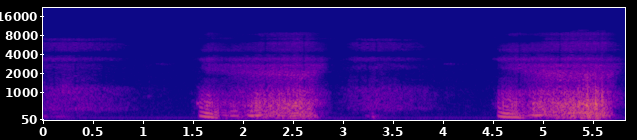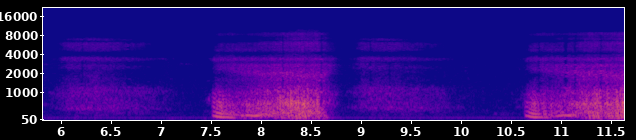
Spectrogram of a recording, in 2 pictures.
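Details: Girl snoring loudly: rough, rattling inhalations alternating with softer breathy exhalations, about 20 breaths a minute; heavy snoring.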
